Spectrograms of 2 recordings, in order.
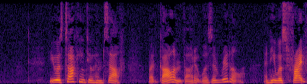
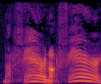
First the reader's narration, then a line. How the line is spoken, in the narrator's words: he hissed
